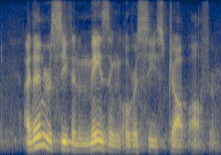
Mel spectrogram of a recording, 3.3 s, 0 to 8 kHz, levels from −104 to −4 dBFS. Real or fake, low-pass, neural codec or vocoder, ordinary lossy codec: fake; none; codec, 16 kHz, 2 kbps, FunCodec, trained on Chinese and English, 25 frames a second; none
